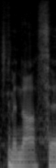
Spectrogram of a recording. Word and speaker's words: Manasseh: And Jacob comes from Canaan down to Egypt to see his son and to meet his grandchildren, Ephraim and Menashe in Hebrew, pronounced Manasseh in English.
